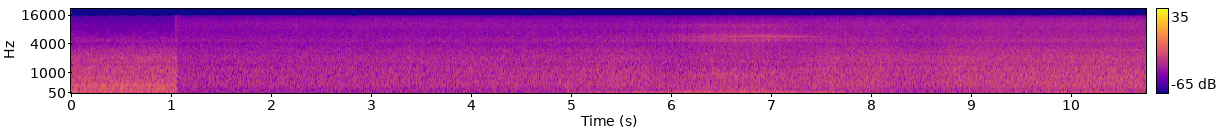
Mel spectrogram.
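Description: A truck engine rumbles steadily at a distance.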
